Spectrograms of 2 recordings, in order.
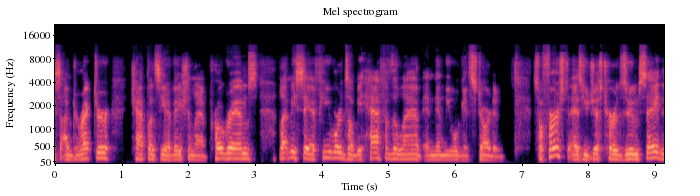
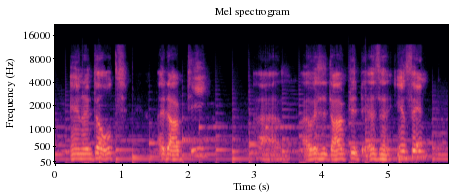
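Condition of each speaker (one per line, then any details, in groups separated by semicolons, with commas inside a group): No condition
Cerebral palsy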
